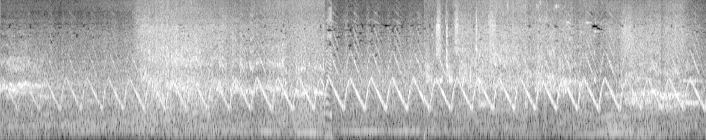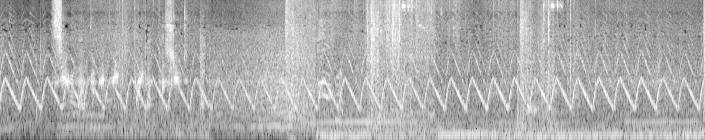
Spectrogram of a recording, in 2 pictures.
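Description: Police car siren on a fast yelp, its pitch sweeping up and down a couple of times a second, over the noise of cars driving at speed during a chase. About two-thirds of the way in, a louder low drone joins underneath.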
